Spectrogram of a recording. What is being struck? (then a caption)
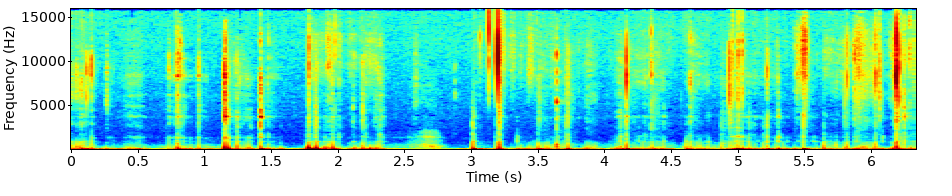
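Metal microphone mesh grille. Long dark nails rub and scratch the metal mesh head of a black studio microphone. Close, crunchy scraping with rapid clicky taps and bright ticks rides over a heavy, boomy low rumble throughout.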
